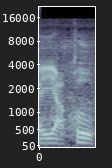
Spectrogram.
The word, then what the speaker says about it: Jakub: I'm assuming you pronounce this Jakob or Jakub, yeah? Jakub. Yeah, Jakub, yeah.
